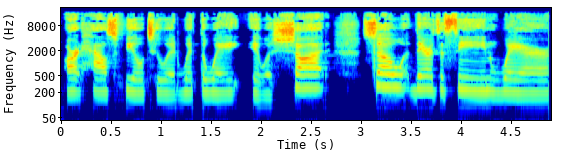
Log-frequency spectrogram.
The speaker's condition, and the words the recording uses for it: No condition.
